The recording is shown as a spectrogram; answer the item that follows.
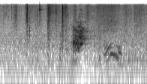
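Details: Dogs at play, Gunner with puppy Willow and a few other friends; a short rough burst followed by a thin, arched whimpering yip, with faint background noise.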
